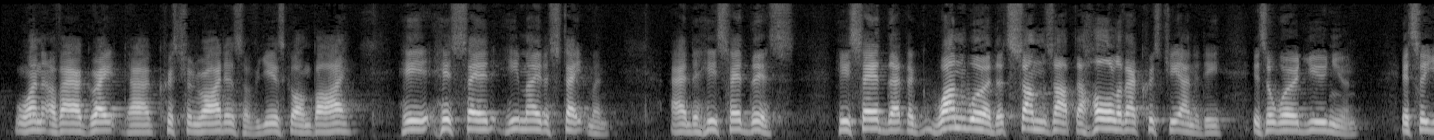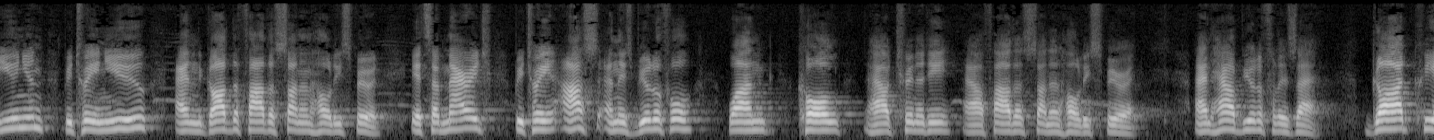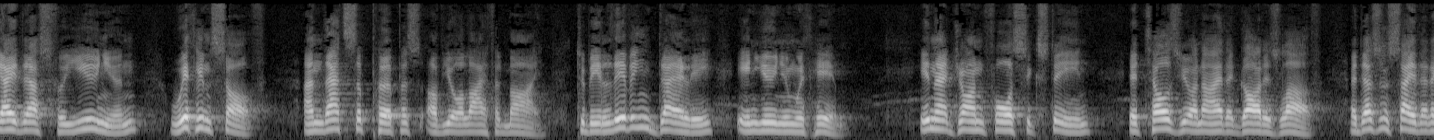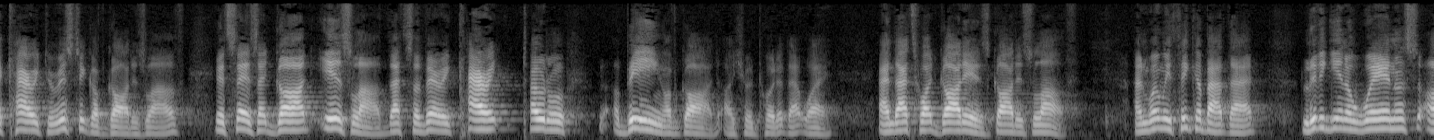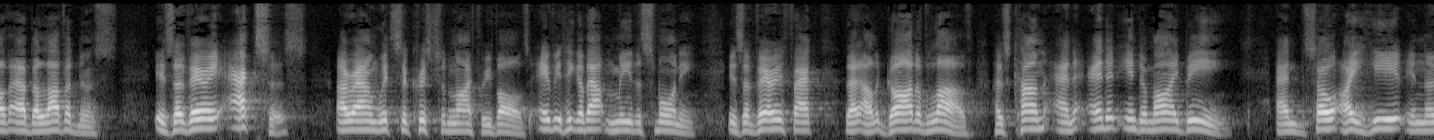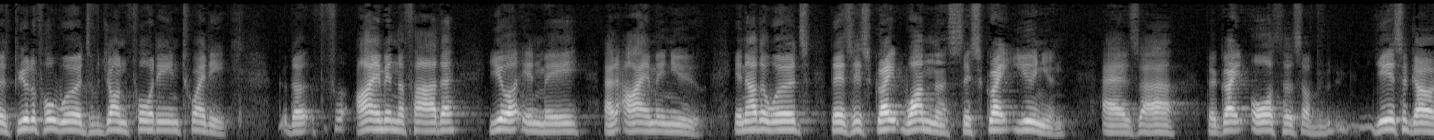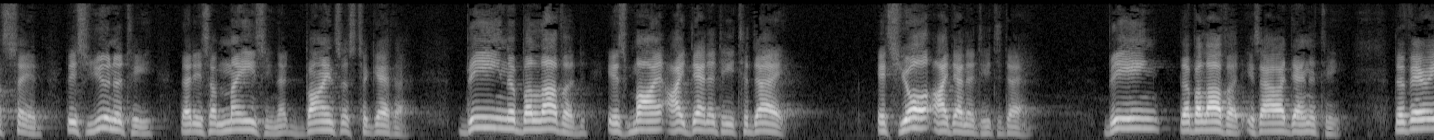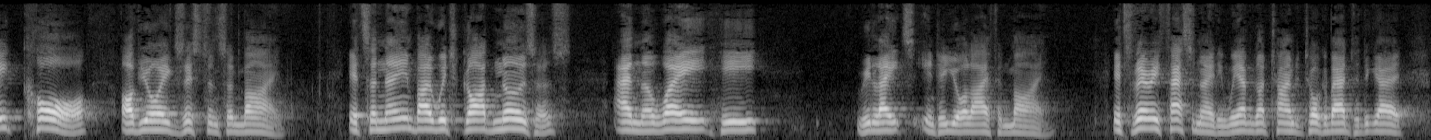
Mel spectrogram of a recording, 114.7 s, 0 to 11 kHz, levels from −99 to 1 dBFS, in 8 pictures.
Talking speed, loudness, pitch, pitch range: 160 wpm, -27 LUFS, 155 Hz, 140-175 Hz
